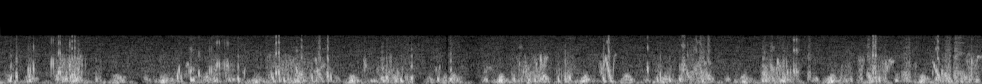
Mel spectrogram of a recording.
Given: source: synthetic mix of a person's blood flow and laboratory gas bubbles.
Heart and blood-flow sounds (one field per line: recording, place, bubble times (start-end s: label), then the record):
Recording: Doppler ultrasound of blood flow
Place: precordium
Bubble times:
0.04-0.21 s: bubbles
0.26-0.38 s: bubbles
0.48-0.88 s: bubbles
0.94-1.02 s: bubbles
1.68-2.48 s: bubbles
2.65-3.35 s: bubbles
3.60-4.17 s: bubbles
4.35-4.44 s: bubbles
4.47-4.56 s: bubbles
4.83-4.93 s: bubbles
5.10-5.51 s: bubbles
5.56-5.76 s: bubbles
5.97-6.18 s: bubbles
6.46-6.52 s: bubbles
6.54-6.75 s: bubbles
6.77-7.16 s: bubbles
7.60-8.03 s: bubbles
8.07-8.12 s: bubbles
8.38-9.18 s: bubbles
9.30-9.83 s: bubbles
From the record:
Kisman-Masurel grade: 342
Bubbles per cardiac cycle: rolling drumbeat, 9 or more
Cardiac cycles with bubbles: 100%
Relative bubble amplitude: moderate (0.250 to 0.450)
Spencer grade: 3 (all of the cardiac periods contain showers or single bubble signals, but not dominating or overriding the cardiac motion signals)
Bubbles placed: only in the low amplitude regions of the cardiac cycle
